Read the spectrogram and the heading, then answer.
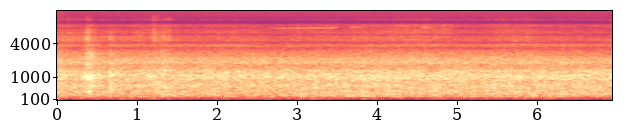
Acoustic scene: street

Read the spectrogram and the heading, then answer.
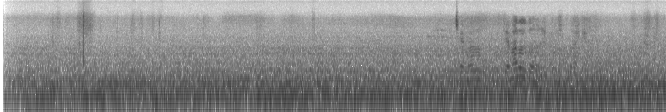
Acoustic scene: car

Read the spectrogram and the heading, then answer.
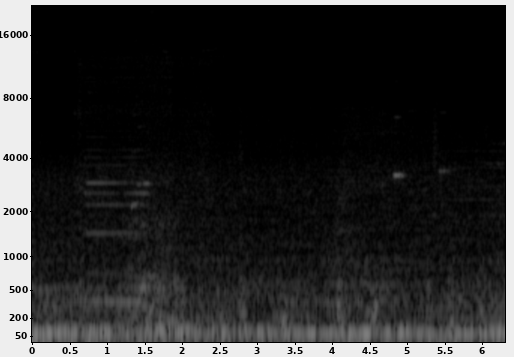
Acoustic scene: bus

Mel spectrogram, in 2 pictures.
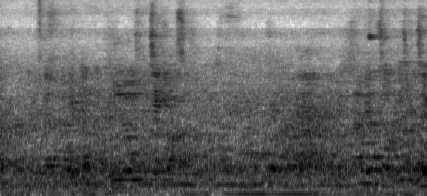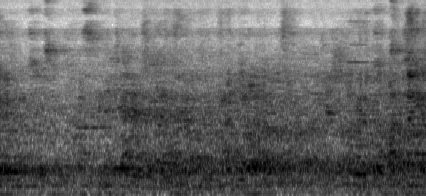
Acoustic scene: crowded indoor space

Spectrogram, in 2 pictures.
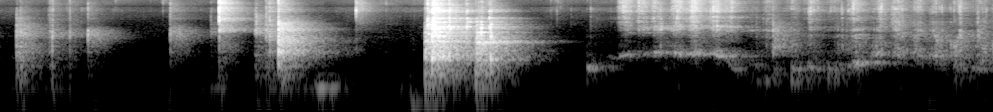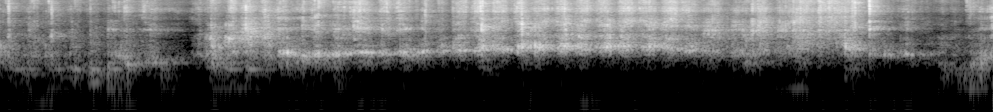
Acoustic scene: restroom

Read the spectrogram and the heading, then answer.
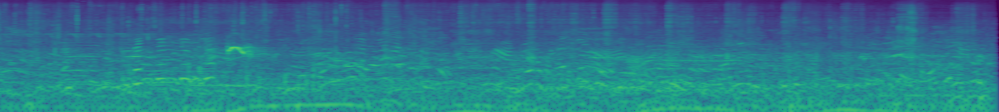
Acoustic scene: park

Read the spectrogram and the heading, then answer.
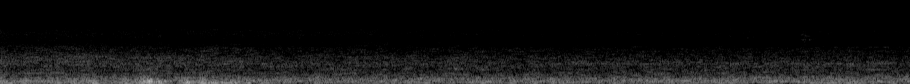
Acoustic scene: residential area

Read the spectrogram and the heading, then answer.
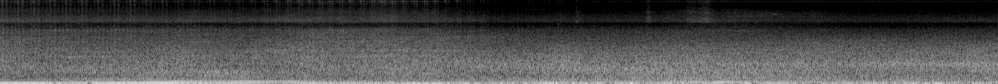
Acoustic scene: street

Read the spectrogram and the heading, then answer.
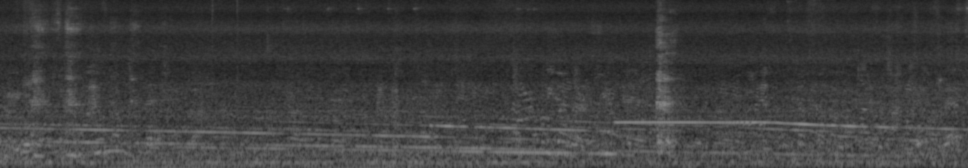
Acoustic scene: subway train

